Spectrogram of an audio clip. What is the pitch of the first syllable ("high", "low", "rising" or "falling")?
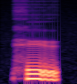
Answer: falling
